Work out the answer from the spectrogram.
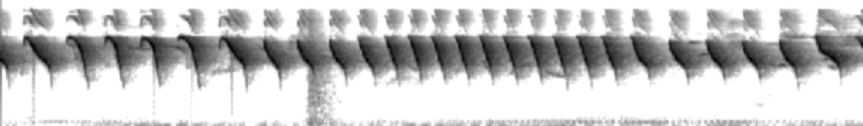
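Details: Canary singing a steady series of high, clear downslurred notes, about two per second, evenly repeated throughout with little pause.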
